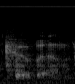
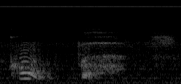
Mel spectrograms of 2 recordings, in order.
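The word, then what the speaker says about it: Cockburn's: It's Coburn's, actually. No, we don't pronounce the C-K. Coburn's.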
